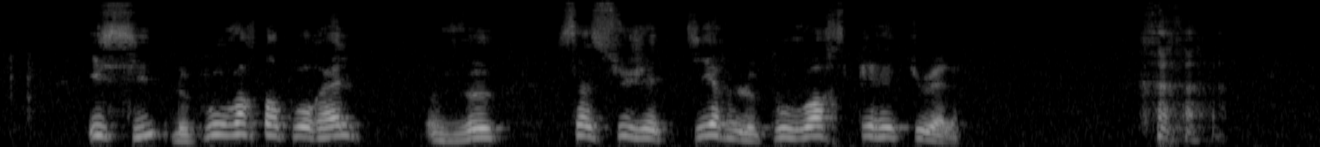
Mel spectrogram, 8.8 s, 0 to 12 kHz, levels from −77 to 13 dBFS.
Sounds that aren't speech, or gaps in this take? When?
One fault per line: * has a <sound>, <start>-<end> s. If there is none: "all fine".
* has a laugh, 7.6-8.2 s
